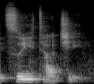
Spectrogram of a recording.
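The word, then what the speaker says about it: 一日: It's actually tsuitachi.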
